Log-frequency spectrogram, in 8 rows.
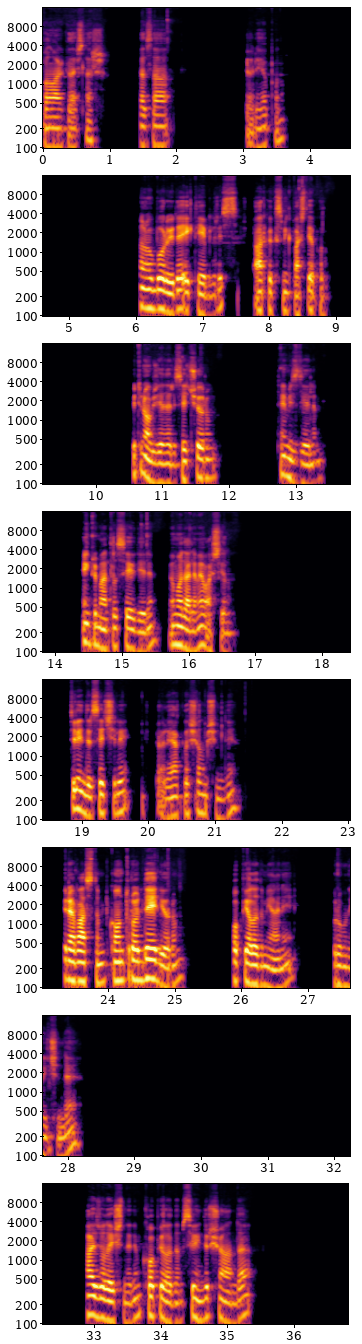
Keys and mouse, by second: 1.7 click, 2.6 middle click, 4.6 middle click, 8.3 click, 11.2 click, 12.5 click, 14.3 click, 17.0 click, 18.3 click, 19.4 middle click, 20.6 middle click, 21.3 click, 23.2 1, 24.5 ctrl+d, 27.2 click, 29.3 click, 32.6 click.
